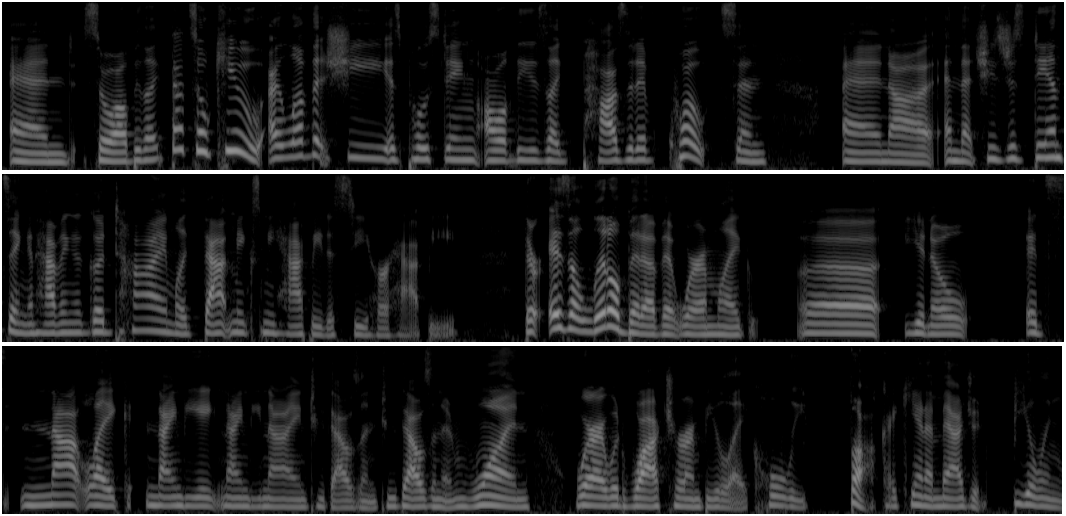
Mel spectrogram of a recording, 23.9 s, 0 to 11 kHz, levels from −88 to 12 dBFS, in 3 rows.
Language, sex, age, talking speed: English, female, 30-49, 190 wpm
